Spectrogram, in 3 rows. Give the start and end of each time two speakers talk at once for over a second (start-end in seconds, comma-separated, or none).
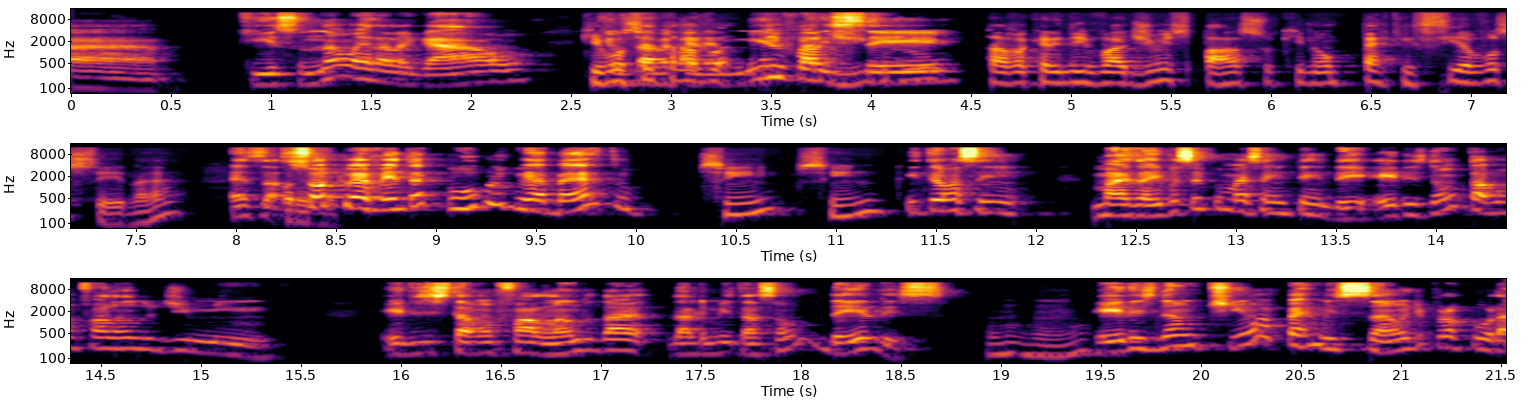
2.5-4.5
